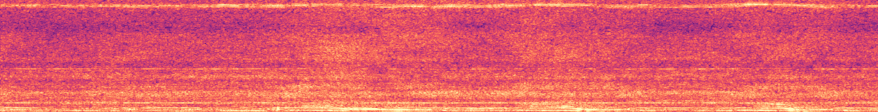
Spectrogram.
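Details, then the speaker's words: Bissell upright vacuum, belt replaced a few months earlier and unused since: steady motor whine with a smooth even brush roll, no slapping or squeal; belt aged best of the group, agitation good, running properly. "pretty good so far this is the best belt that's aged out of all of these which is pretty impressive"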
